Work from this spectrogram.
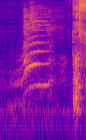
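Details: Thirsty female house cat asking at night to drink from the sink: a single long tonal meow rising slightly then holding steady, rich in harmonics, then a burst of French speech from her owner indoors.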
